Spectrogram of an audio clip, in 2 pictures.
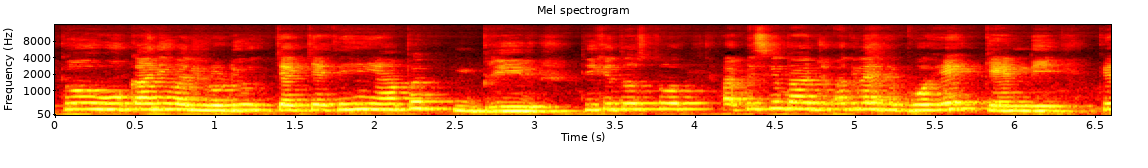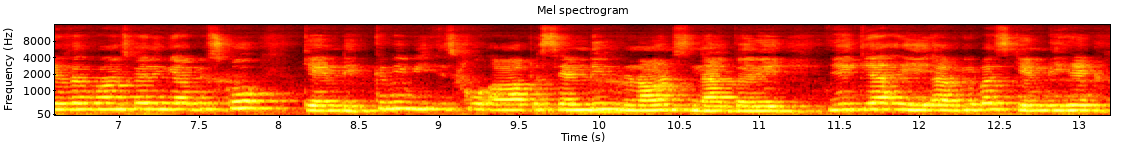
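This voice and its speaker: एक पुरुष शिक्षक अंग्रेज़ी शब्दों का पाठ पढ़ाता है, शब्दों को धीरे-धीरे दोहराता है और खुद से सवाल पूछकर जवाब देता है।. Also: male voice, very high voice, mellow, echoey room, a little hiss or hum, low-quality recording. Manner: repeats words slowly and asks himself questions. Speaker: English teacher, channel host. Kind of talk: spoken vocabulary lesson.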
